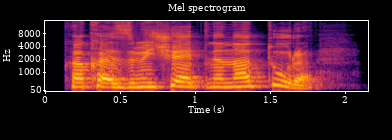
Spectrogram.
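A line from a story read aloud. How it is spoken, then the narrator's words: Exclamation. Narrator (Russian): воскликнул Стив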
